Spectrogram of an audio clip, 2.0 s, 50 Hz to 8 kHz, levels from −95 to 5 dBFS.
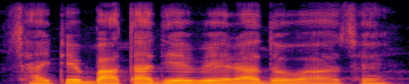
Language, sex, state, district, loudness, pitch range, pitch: Bengali, male, West Bengal, Alipurduar, -20 LUFS, 135-140 Hz, 140 Hz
